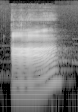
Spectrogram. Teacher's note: But as we know, there are 2 sounds we lose in Germanic. A, that is the open central vowel, which is never long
